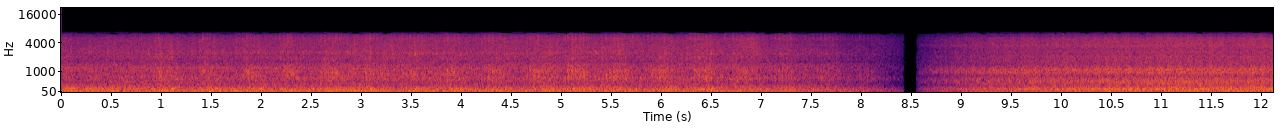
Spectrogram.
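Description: Scania-Vabis LB111 truck's 11-litre six-cylinder diesel running at low speed as the loaded tipper semi-trailer rolls slowly along. The sound fades and drops out about eight seconds in, then returns as a steady idle.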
